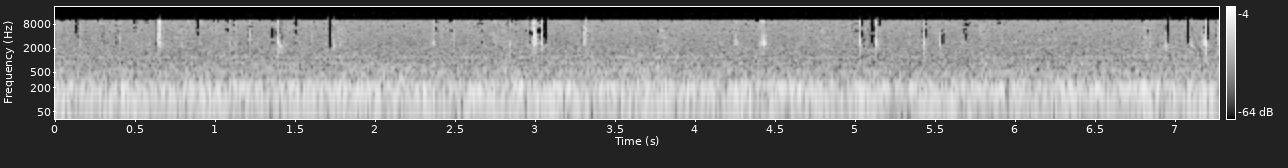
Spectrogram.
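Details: Pet hamster Taro, recorded 29 May 2005, eating pellets: irregular sharp crunching clicks, some in quick pairs, scattered across seven seconds over a steady low indoor hum.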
